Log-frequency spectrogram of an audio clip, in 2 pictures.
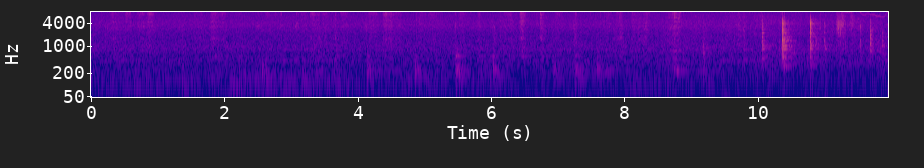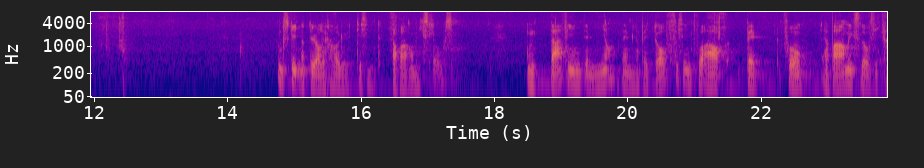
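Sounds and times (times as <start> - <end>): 
writing by hand: 0.2 - 1.0, 1.6 - 8.9
speech: 14.8 - 17.5, 18.5 - 23.8.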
